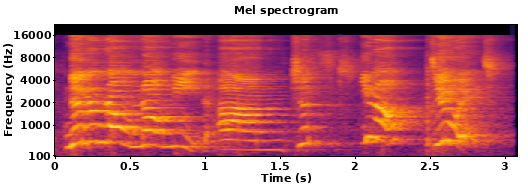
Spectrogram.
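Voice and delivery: high, loud, panicky refusal; flustered protest. Acted. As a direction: blurt it out to head him off. Acted panic at being looked at.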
